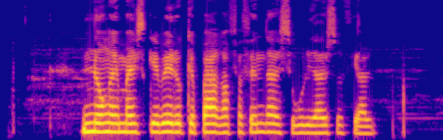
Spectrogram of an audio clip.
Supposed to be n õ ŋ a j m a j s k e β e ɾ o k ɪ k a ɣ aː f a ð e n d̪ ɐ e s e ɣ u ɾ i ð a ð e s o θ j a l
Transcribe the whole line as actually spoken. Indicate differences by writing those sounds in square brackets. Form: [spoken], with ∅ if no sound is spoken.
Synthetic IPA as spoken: n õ ŋ a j m a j s k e β e ɾ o k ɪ [p] a ɣ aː f a [θ] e n d̪ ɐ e s e ɣ u ɾ i ð a ð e s o θ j a l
